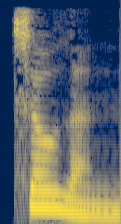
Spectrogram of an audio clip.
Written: solan

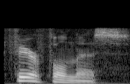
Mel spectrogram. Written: fearfulness

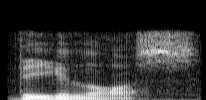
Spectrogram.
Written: Dhilos

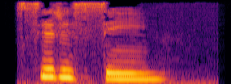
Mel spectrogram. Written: cytisine

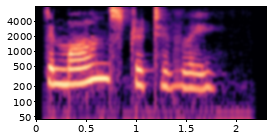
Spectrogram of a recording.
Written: demonstratively

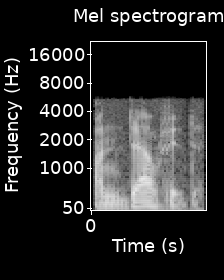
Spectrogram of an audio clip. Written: undoubted

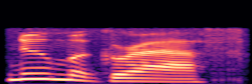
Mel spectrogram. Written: pneumograph

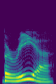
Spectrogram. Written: Beroea

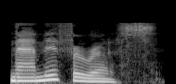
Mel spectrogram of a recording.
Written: mammiferous

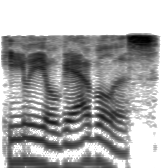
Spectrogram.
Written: Heliogabalus

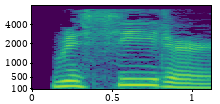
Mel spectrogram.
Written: receiptor

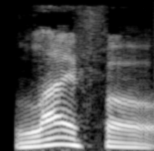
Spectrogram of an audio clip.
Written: lifo

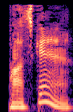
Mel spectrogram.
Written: pascin

